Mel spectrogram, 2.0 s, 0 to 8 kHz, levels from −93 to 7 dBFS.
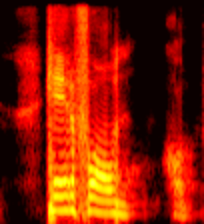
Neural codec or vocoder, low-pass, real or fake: codec, 16 kHz, 0.8 kbps, ZipCodec; 7.2 kHz; fake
